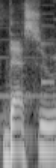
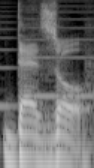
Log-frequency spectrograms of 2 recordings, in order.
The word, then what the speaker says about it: Dezo: No, it's Desu as in death. Desoris and Desolians are spelled with Dezo. Dezo. Not Desu.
